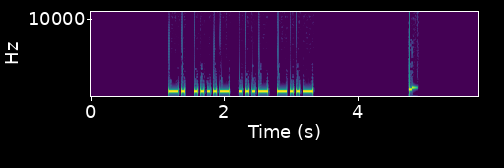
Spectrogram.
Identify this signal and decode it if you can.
Morse code, heard as a keyed tone, about 25 wpm, 700 Hz. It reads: N4VX
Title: USA Call Signs - 4 Characters - 3x Character Spacing - 25wpm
